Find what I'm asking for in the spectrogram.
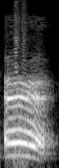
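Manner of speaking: "er" with a curled-back countryside Brazilian R; slow, drawn-out "er" like an interior caipira R. Shown as a demonstration. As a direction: hold "er" on a retroflex R. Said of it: "é meio caipira".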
